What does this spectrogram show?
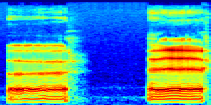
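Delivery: low, loud groaning zombie moan. Pretend. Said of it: "I wanted to get the zombie moans".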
